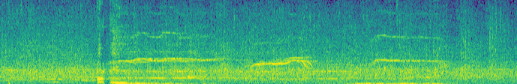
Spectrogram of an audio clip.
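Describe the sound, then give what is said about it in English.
An audience claps in a steady, dense round of applause lasting the whole stretch as speaker Dr. McCullough comes up to give a talk, with a few faint high whistle-like tones and murmurs mixed into the clapping. “And so let's go ahead and give him a big round of applause as he comes up.”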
